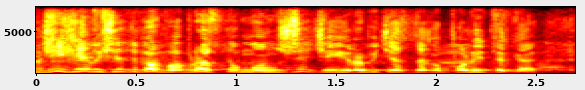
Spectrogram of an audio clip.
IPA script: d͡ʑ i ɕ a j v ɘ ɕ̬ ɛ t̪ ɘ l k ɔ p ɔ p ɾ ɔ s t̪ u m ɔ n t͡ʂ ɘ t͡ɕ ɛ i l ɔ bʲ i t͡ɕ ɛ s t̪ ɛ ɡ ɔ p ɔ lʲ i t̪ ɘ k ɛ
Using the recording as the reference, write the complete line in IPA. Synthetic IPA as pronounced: d͡ʑ i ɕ a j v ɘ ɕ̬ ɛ t̪ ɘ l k ɔ p ɔ p ɾ ɔ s t̪ u m ɔ n t͡ʂ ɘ t͡ɕ ɛ i ɾ ɔ bʲ i t͡ɕ ɛ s t̪ ɛ ɡ ɔ p ɔ lʲ i t̪ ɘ k ɛ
